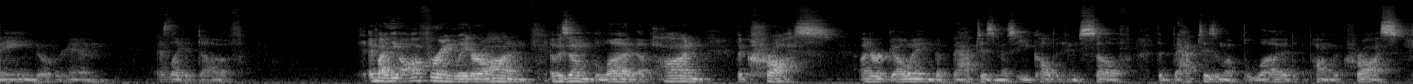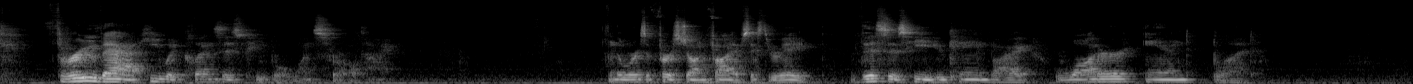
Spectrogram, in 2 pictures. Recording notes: Preached at Downtown Presbyterian Church in Lynchburg, VA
